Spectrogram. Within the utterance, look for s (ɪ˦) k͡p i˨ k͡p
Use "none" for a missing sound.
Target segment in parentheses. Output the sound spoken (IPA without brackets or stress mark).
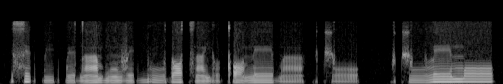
ɪ˦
